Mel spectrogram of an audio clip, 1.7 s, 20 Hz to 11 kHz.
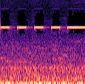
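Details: Apex locator during root canal working length measurement of a distobuccal canal, file reaching the apex (about 19-20 mm): rapid regular high-pitched beeps, about three per second, over low room hum.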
